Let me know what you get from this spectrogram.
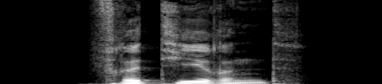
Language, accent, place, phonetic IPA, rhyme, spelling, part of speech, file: German, Germany, Berlin, [fʁɪˈtiːʁənt], -iːʁənt, frittierend, verb, De-frittierend.ogg
- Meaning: present participle of frittieren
